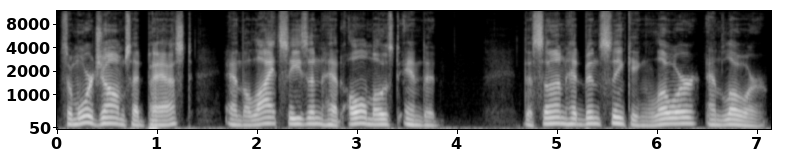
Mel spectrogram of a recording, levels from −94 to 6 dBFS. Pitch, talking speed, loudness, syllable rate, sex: 145 Hz, 170 wpm, -17 LUFS, 4.6 syllables/s, male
